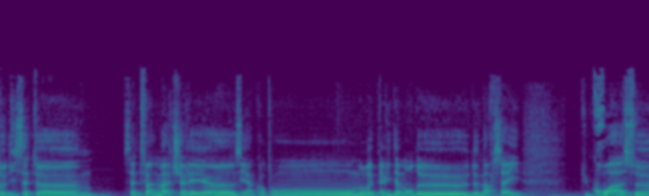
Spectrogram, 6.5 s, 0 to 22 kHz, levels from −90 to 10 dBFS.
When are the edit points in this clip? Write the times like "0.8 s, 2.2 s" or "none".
1.1 s, 2.4 s, 3.8 s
